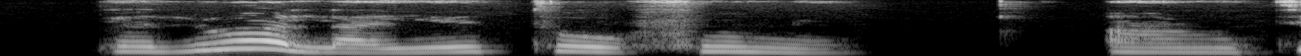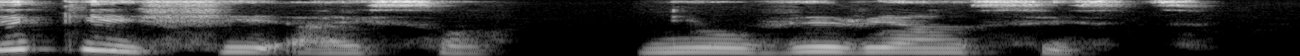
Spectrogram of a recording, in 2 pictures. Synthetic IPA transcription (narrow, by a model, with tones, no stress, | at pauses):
k͡pɛ˨lu˨˦a˦˨la˨je˨˦tʰo˦˧fũ˦mĩ˧ | a˨ɾ̃ũ˧ti˦ki˦˨ʃe˧ʔa˨i˨sɔ̃˨ | nĩ˦o˧vi˦ɾi˦a˦˧n˦si˨st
